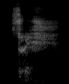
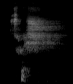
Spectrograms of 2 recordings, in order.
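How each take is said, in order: Both takes have the same delivery.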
